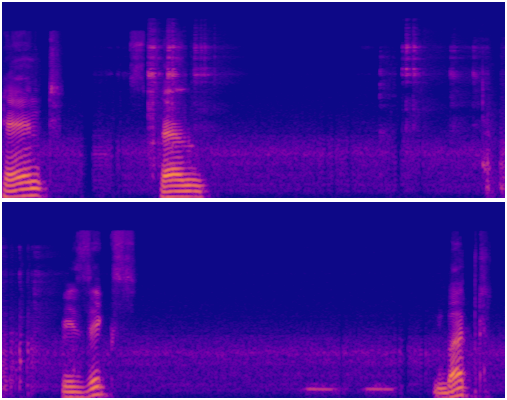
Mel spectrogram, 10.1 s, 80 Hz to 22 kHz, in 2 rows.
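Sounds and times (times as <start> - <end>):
short low tones: 8.1 - 9.0.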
